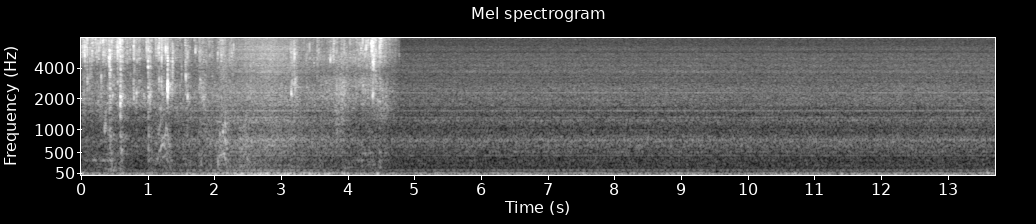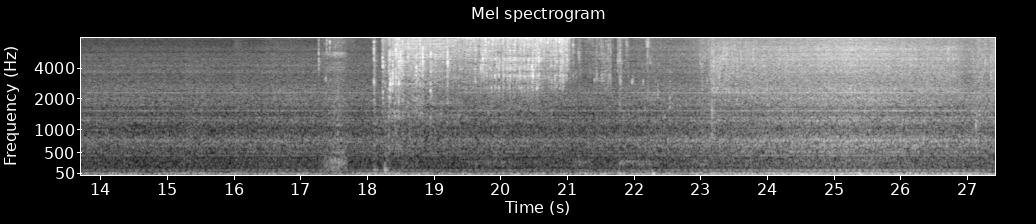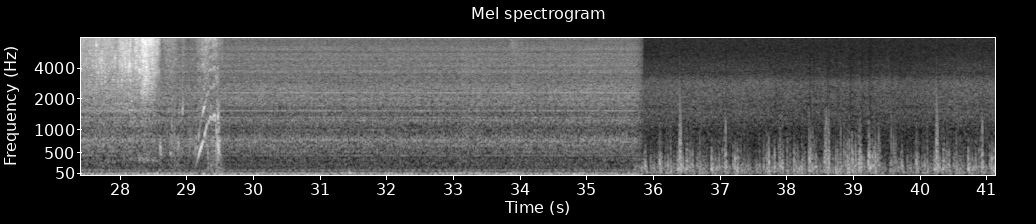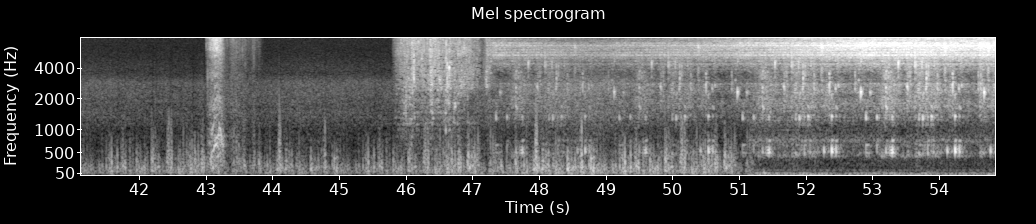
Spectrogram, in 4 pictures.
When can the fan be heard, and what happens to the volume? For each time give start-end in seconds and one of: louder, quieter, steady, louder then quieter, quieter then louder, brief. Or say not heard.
0.0-54.8 louder.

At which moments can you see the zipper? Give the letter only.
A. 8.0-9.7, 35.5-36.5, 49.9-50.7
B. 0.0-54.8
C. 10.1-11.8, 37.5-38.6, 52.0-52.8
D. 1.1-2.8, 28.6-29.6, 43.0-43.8
D.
